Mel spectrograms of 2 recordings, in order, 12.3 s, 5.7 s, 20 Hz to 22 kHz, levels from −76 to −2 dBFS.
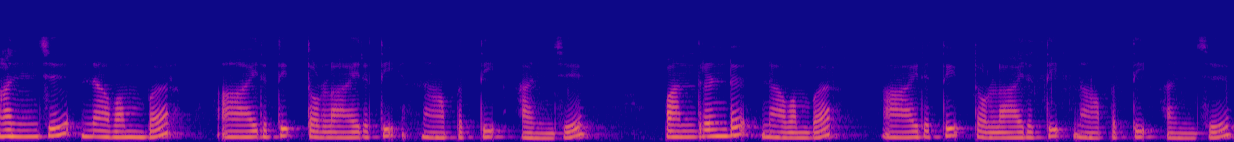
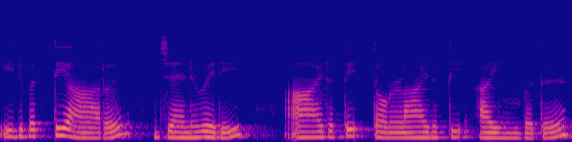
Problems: low volume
